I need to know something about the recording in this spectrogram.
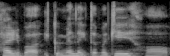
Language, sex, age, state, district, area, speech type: Manipuri, female, 30-45, Manipur, Tengnoupal, rural, spontaneous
